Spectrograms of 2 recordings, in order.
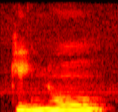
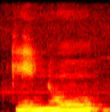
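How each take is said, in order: Both takes have the same delivery.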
